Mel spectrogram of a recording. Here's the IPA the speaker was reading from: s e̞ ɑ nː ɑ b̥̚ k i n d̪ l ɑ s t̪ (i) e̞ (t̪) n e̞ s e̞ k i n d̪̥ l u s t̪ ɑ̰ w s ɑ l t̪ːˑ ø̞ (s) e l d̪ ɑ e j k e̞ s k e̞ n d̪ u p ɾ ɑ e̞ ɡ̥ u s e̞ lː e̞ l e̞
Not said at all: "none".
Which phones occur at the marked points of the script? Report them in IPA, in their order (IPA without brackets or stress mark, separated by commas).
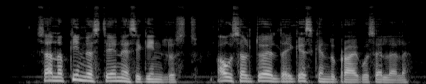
i, none, none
